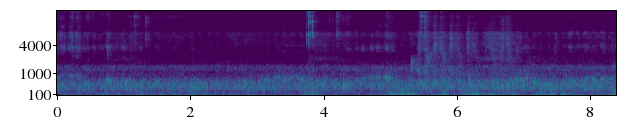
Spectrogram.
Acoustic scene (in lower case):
restroom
